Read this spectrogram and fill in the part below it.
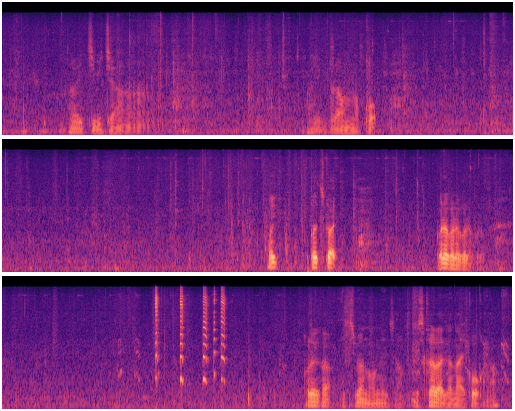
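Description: Small puppies whimper and yelp in short bursts.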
